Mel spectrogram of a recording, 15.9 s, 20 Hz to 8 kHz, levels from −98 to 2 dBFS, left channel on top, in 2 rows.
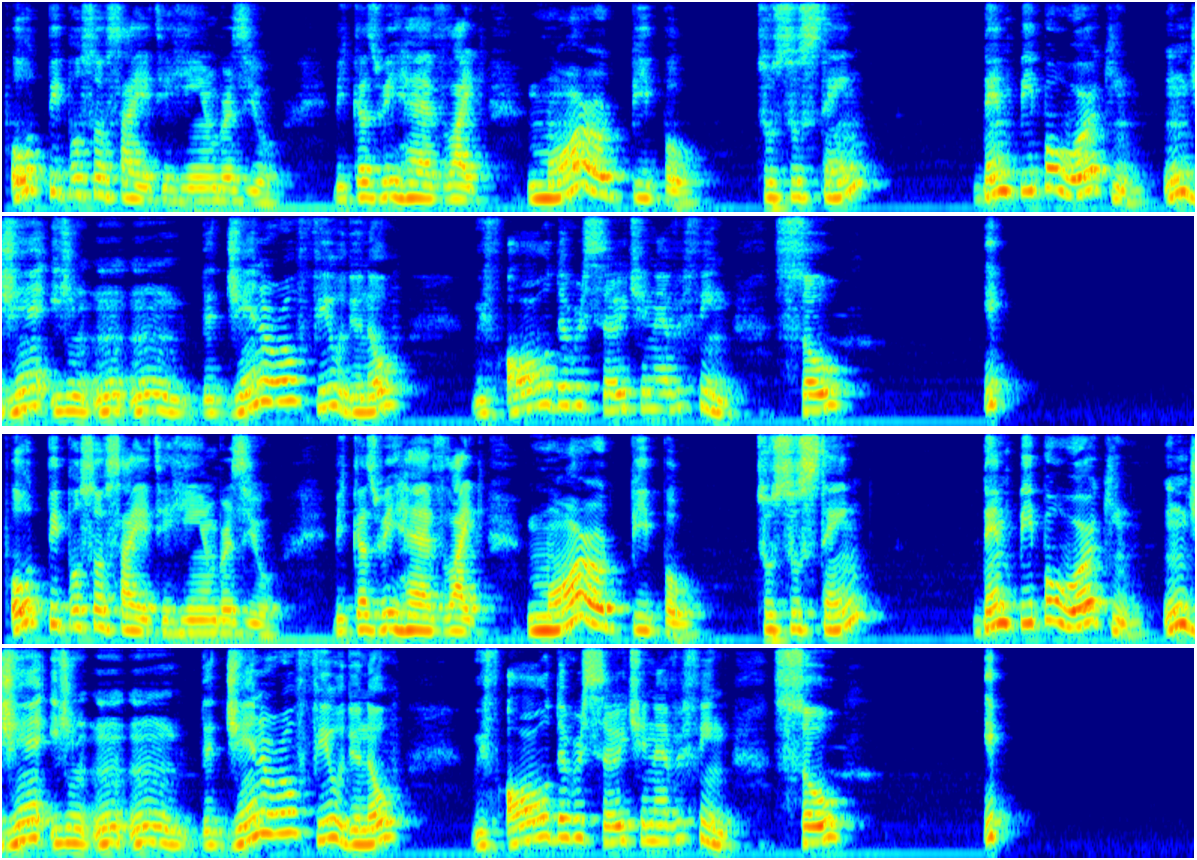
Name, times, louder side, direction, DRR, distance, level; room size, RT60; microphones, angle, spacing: voice 1, 0.1-1.8 2.2-4.6 5.0-5.7 6.5-10.6 11.1-12.8 13.1-13.5 14.5-14.6, right 3 dB, 90° right, 0.5 m, -29 dB
2.1 x 2.1 x 3.2 m
head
